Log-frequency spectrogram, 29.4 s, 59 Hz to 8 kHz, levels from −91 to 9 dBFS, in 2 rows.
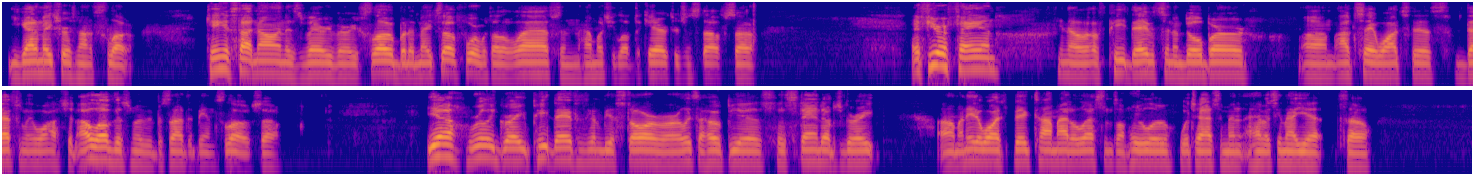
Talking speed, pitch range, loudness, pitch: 210 wpm, 115-125 Hz, -26 LUFS, 120 Hz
